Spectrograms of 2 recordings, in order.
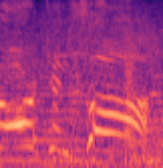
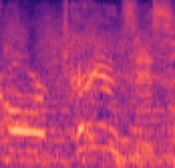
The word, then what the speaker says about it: Arkansas: Send them back to Arkansas! It's pronounced Arkansas, you idiot!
